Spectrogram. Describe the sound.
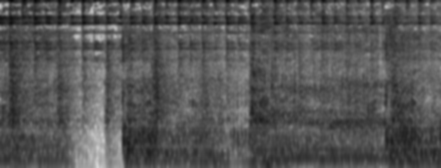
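Dogs growl and snarl in a tense ritual face-off between rival packs fighting over a garbage bag in an animated film. A steady, rumbling mix of canine noise runs throughout, with a brief lull just before the midpoint.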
